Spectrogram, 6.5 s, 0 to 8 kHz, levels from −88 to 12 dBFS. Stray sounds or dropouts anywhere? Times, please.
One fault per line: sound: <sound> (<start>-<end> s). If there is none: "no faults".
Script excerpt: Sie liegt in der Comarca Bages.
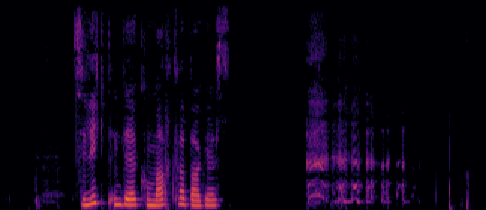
sound: laugh (4.1-5.6 s)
